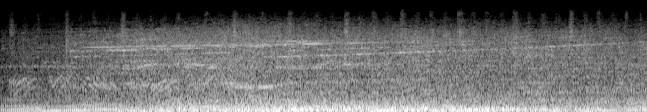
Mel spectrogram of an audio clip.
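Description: A loud, steady jet engine roar fills the whole stretch, a dense rumbling wash with a high whine riding on top, holding at full power without letting up.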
